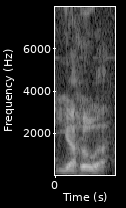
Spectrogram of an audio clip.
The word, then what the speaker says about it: Yahuah: referring to our creator whose name is accurately pronounced yahuah the third letter gives us the the sound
